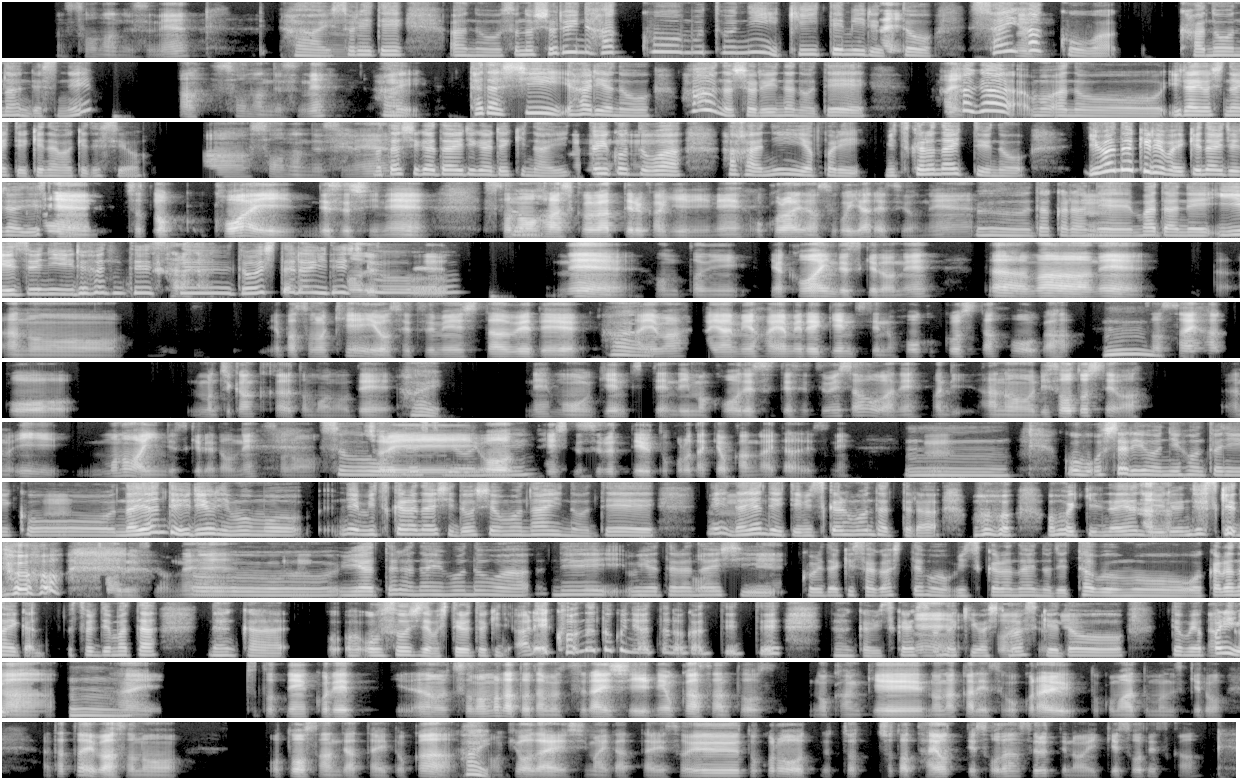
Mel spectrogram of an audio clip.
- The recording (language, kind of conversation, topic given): Japanese, advice, ミスを認めて関係を修復するためには、どのような手順で信頼を回復すればよいですか？
- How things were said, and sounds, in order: tapping; other background noise; laughing while speaking: "言えずにいるんです"; laugh; laughing while speaking: "もう思いっきり悩んでいるんですけど"; laugh; chuckle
